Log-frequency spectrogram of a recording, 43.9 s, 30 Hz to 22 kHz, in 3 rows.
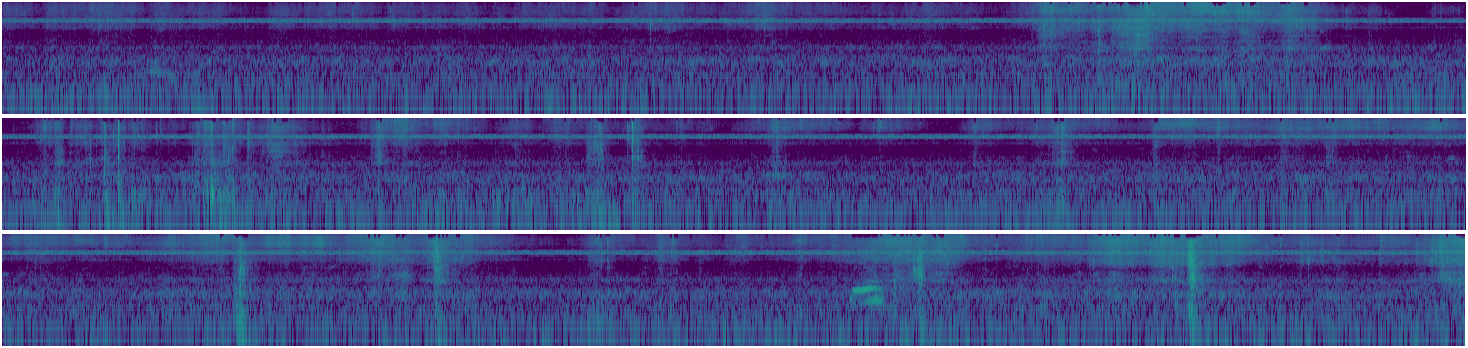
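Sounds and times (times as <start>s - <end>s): soft clicks and rustles: 15.0s - 17.6s.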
